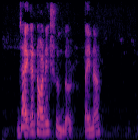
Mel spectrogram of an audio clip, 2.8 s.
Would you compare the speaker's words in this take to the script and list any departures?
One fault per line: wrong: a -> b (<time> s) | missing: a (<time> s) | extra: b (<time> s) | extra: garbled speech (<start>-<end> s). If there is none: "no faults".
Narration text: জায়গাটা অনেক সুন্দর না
extra: তাই (1.7 s)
